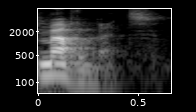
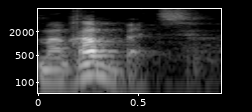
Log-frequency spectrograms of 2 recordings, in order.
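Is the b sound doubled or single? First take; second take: single; doubled. First: The b sound is short and single. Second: The b sound is held long and doubled. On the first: The speaker calls it wrong. "مش مغبت" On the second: The speaker calls it right. "دايرين لك فيها شدة فوق الباء"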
